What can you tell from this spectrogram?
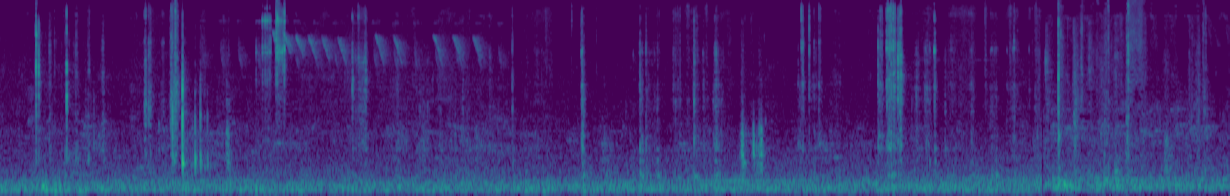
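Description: Ratchet wrench clicking and metal tools clinking against a cast-iron engine block as the connecting-rod cap bolts are tightened, with a run of quick ratchet clicks about three seconds in, over a low steady hum.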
